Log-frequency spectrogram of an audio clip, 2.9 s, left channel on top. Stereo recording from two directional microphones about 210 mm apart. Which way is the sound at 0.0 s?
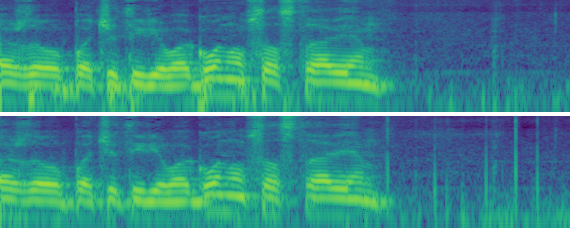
10° left (ahead or behind).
